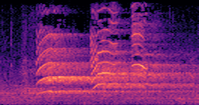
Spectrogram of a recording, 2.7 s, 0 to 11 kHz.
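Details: Captive beluga whale at Port of Nagoya Public Aquarium, 3 February 2019, during feeding and play time. A bright, harmonic whistle starts at half a second, holds steady, then jumps higher and brightens again before fading, with faint hall ambience.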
